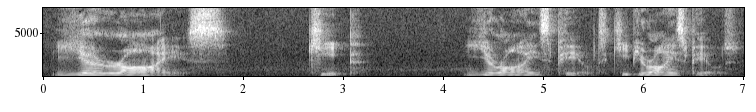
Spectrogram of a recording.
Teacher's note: we don't need to pronounce it in its true form so it becomes ya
